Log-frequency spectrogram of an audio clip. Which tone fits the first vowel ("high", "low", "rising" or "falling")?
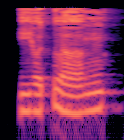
rising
